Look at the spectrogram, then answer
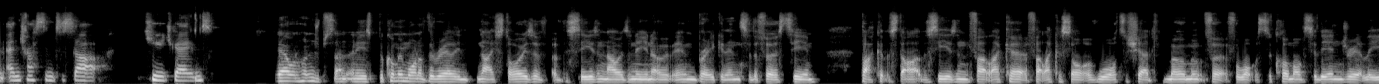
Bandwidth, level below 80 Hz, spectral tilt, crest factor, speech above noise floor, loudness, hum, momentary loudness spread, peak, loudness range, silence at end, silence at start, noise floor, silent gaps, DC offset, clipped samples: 12.5 kHz; -54 dBFS; -5.5 dB/octave; 16 dB; 47 dB; -17 LUFS; none; 5 LU; 0 dBFS; 2 LU; 0 s; 0 s; -63 dBFS; none; 0.4%; under 0.1%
